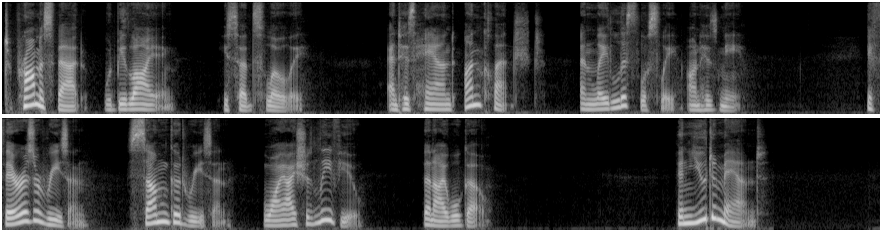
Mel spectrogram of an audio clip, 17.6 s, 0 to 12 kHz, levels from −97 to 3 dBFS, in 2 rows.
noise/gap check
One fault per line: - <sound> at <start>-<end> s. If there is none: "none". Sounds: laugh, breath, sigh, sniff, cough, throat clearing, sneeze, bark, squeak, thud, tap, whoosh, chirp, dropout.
none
